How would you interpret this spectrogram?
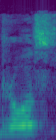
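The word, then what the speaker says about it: rho: ये हमारे पास क्या है, इसको हम रोज बोलते हैं, प्रोनाउंस एज रो, और ये होती है हमारी रेसिस्टिविटी।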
